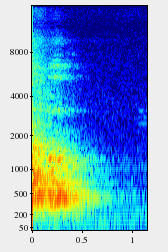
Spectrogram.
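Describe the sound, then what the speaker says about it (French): A single dog bark rings out loud and close, then fades away over about a second with no other sound. "les chiens ils barquent, ils aboient"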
